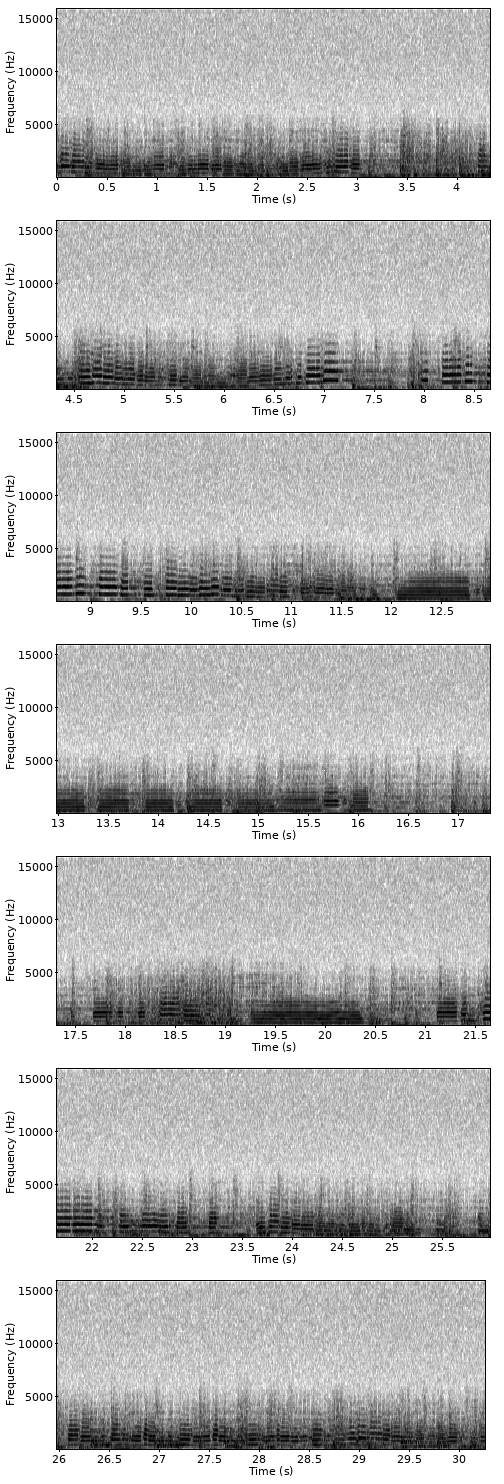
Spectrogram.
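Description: Flugelhorn playing a West Coast jazz solo: quick runs that sweep up and down, a stretch of long held notes in the middle, then more runs.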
